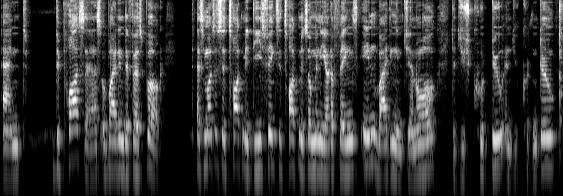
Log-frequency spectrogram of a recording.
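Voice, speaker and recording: A Danish-accented man speaks slowly, with plenty of gravelly fry in his voice. He is an author talking informally about his own work, and he halts and circles back over phrases as he looks for the right word. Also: fairly high pitch, fairly even intonation, darkish tone. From Denmark. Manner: halting, searching for words, repeating phrases. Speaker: indie author.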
